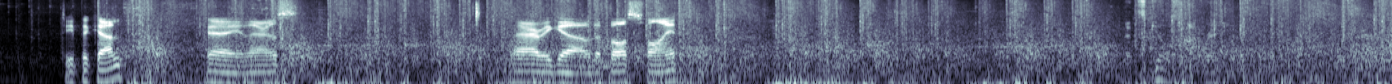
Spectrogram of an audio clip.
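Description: Magic blasts crackle and boom in rapid succession.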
